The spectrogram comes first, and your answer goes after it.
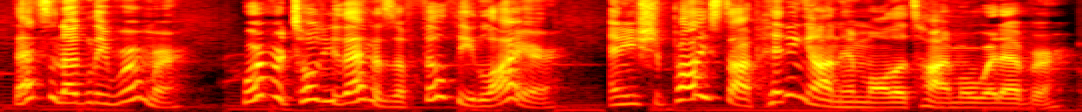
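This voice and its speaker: Quick, very animated young teenage boy, voiced by a woman. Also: mid-range voice, soft background music, full character voice. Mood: defensive. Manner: casual, brisk banter. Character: young teenage boy, goofy, defensive, casual. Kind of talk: comic dub dialogue.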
